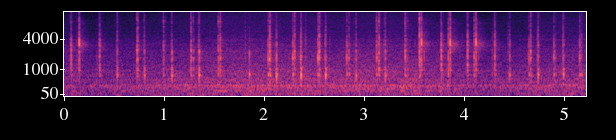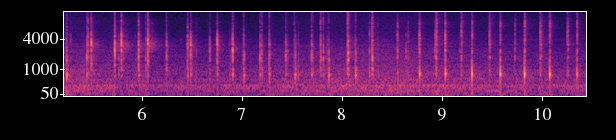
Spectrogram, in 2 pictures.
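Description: Fingertips tap rapidly on the buttons of a hollow black plastic PS4 controller. The result is dozens of sharp, dry plastic clicks that stop instantly, with bright highs, over a faint low hum.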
